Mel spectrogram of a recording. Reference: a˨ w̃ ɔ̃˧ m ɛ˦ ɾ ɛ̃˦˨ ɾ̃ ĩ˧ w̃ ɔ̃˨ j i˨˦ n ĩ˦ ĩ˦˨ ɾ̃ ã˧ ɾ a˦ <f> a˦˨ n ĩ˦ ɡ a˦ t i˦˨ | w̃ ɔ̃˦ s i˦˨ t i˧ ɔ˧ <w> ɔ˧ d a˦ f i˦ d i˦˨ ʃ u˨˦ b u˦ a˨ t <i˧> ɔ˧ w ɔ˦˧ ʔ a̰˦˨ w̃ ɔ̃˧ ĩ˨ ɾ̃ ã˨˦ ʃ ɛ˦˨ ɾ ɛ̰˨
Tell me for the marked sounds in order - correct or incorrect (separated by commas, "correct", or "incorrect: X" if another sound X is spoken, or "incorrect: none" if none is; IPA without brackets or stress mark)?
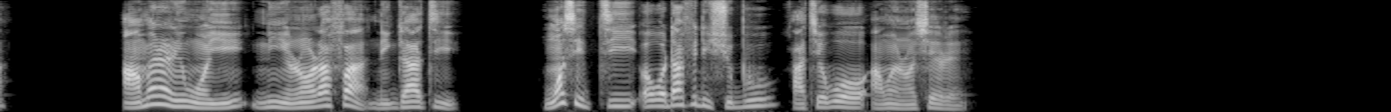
correct, correct, correct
